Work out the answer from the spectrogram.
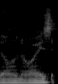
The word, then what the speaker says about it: Illinois: is it Illinois or Illinois? It depends where you're from.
